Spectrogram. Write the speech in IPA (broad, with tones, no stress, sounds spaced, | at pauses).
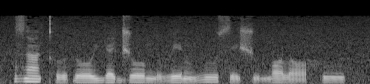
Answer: z ã˦ kʰ ʊ˨ ɗ oː˦ j ɛ˦ d͡ʒ oː˦ ŋ ʊ˨ β e˦ ɾ ũ˨ β uː˦ s e˨ ʃ u˨ ŋ ɔ˦ l ɔ˨ h uː˦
